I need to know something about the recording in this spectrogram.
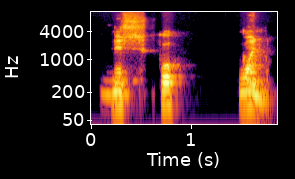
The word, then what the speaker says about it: Miskoan: Miskoan, right here, the nose, eh? Miskoan. Misko, one. One, not two, one. Misko one.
